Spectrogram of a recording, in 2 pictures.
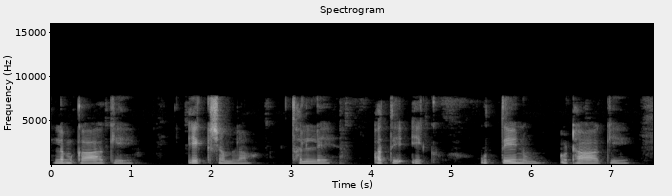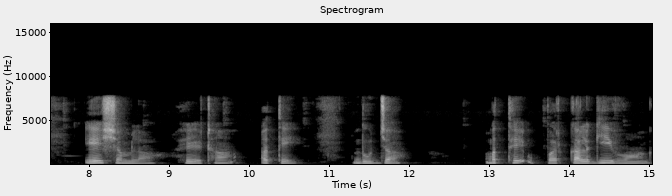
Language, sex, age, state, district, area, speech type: Punjabi, female, 45-60, Punjab, Jalandhar, rural, spontaneous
